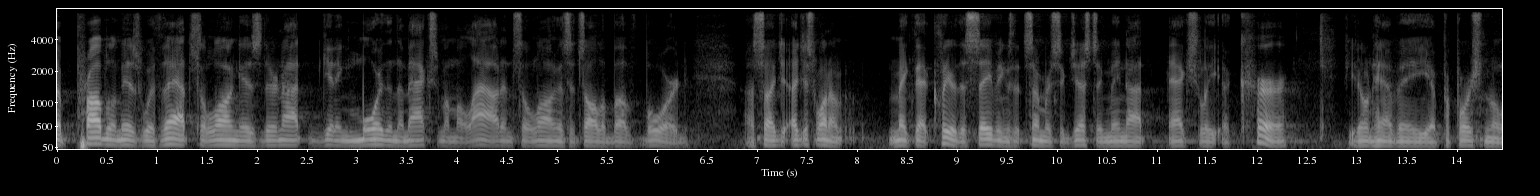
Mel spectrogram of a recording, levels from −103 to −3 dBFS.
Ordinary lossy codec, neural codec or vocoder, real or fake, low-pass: Opus, 64 kbps; none; real; 7.2 kHz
